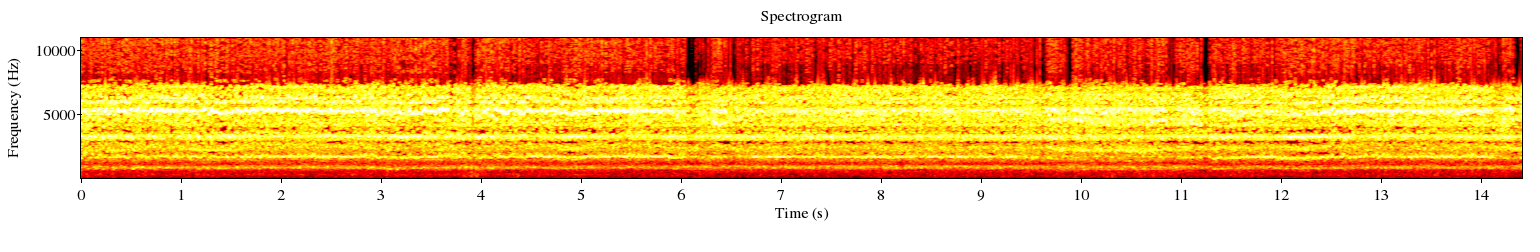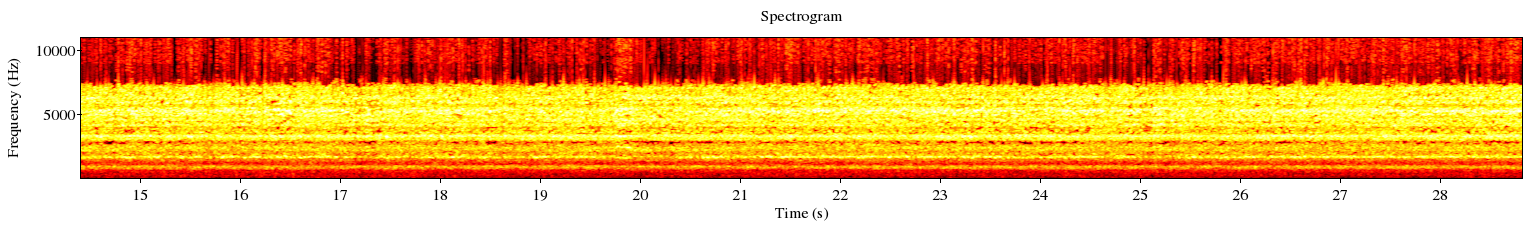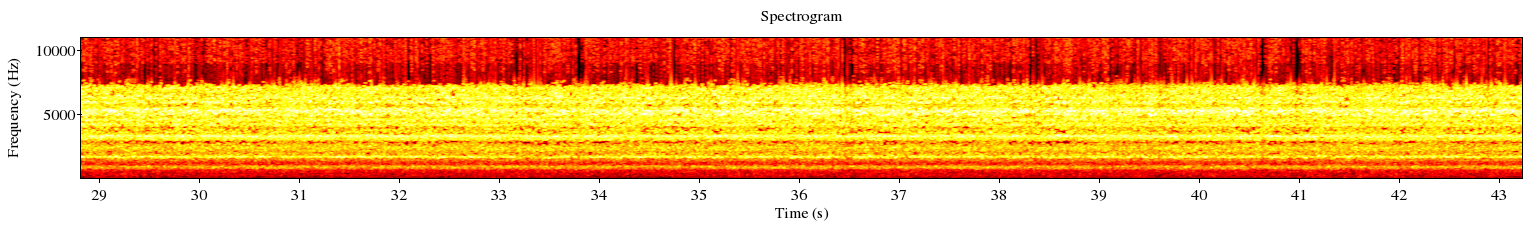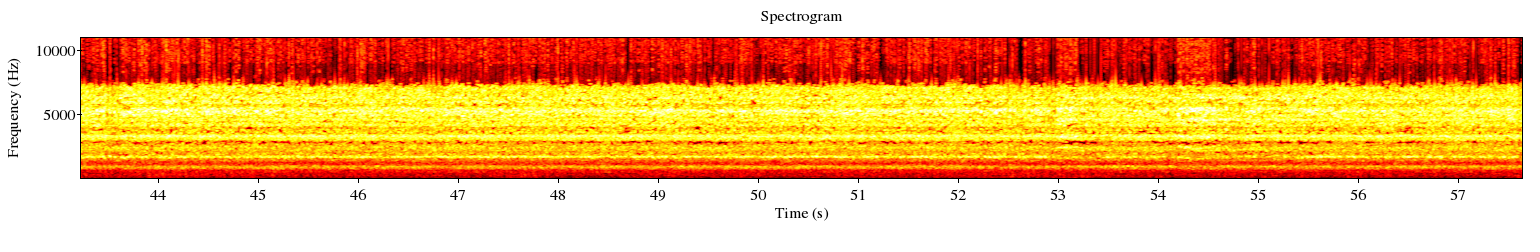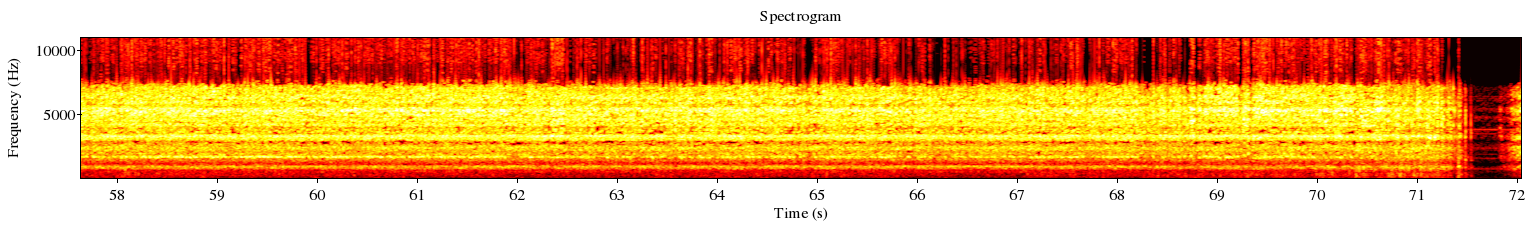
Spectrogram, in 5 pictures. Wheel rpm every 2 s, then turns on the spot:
220, 230, 230, 230, 230, 220, 230, 230, 230, 230, 230, 230, 230, 230, 230, 240, 230, 230, 230, 240, 240, 230, 230, 230, 230, 230, 230, 230, 230, 230, 230, 230, 230, 230, 230, 150.
none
